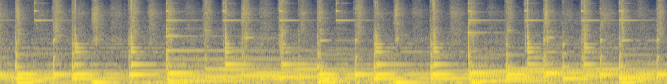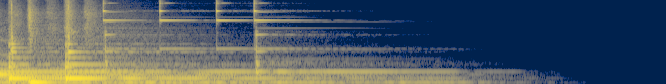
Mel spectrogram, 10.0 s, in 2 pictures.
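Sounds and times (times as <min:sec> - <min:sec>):
groovy mambo percussion music: 0:00.0 - 0:07.5.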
